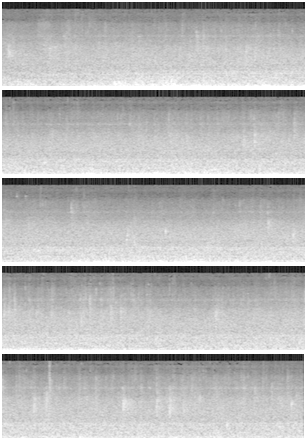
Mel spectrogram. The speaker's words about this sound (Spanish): Eh, es increíble, ahorita hay tormenta eléctrica, no lo voy a hacer, eh, pero ganas no me sobran, ¿eh?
